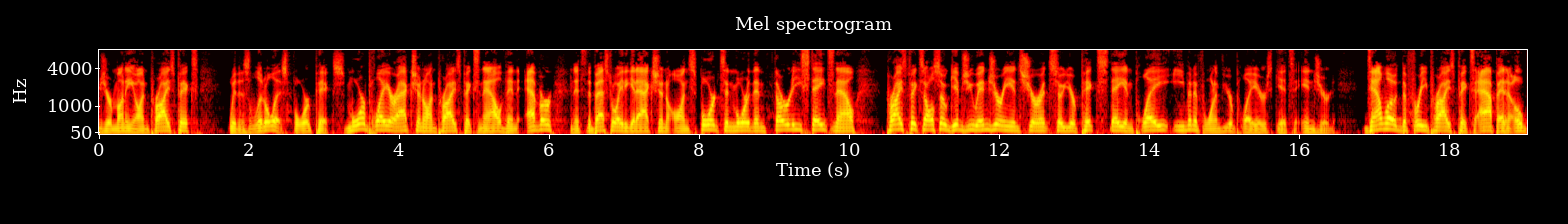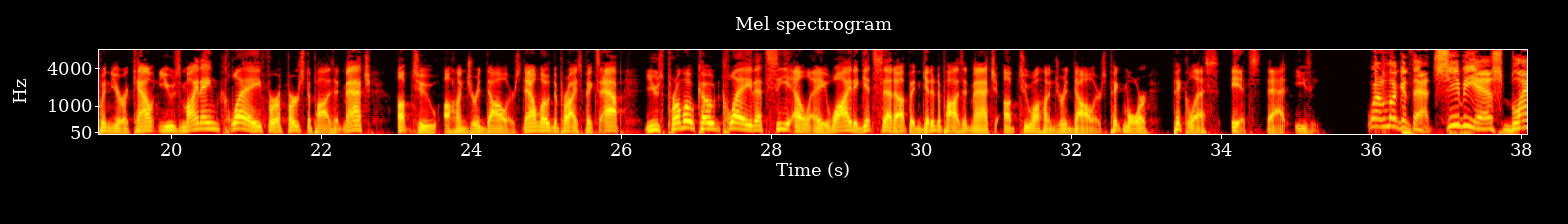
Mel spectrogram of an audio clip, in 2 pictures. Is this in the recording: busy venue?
no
